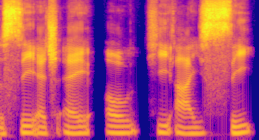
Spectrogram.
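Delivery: slow letter-by-letter spelling; spelled out. Shown as a demonstration. Host gives the spelling of the adjective, spelled slowly. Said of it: "拼法是".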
